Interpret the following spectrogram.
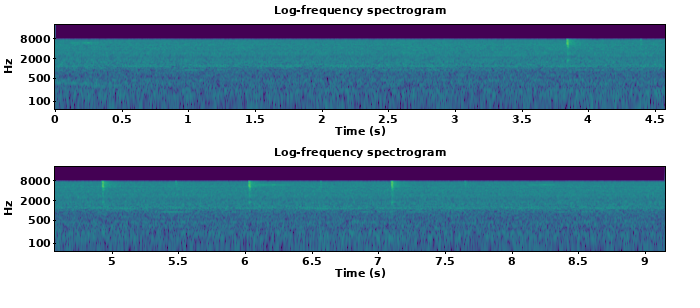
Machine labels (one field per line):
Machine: valve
